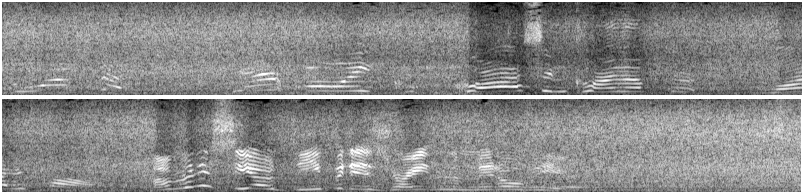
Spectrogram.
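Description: A young boy talks excitedly nearby.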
